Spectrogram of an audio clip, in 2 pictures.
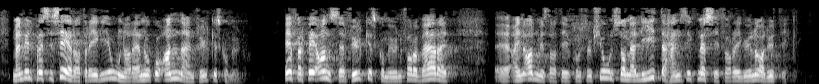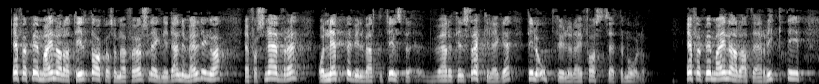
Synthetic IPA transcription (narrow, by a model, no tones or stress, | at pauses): mɛnʋɪlpʰɾɛsɪseːɾəɑt̪ɾɛɡɪuːnəɾæɾnoːkʊʔɑnːəɛnfʏlkəskʰʊmʉ̰ːnəɾ | ɛfæɾpeːɑnseːɾfʏlkəskʰʊmʉːnn̩fɔɾɔʋæːɾəæɪt̪ | æɪnɑd̪mɪnɪst̪ɾɑt̪ʰiːʋkʰʊnst̪ɾʉkʂuːnsɔmæɾliːt̪əhɛnsɪk̚t̪mɛsɪfɔɾːɛɡɪʊnɑːlʉːt̪ʰʋɪ̰klɪŋ | ɛfɛɾpeːmæɪnəɾɑt̪ʰːɪlt̪ɑːkəsɔmæɾføːɾʂleɡnəɪd̪ɛnːəmɛld̪ɪŋɑæɾfɔʂnæʋɾəʔɔnɛpːəʋɪlʋæɾəɪʋæːɾət̪ʰɪlst̪ɾɛkːəlɛɡət̪ʰɪloʊpfʏlːəd̪æɪfɑst̪sɛt̪ːəmoːlɔ̰ | ɛfɛɾpeːmæɪnəɾɑt̪̚d̪ɛæɾɾɪkt̪ɪ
